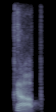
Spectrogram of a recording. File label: "CUP", Indian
